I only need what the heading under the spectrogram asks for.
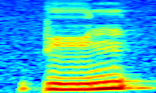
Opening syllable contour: rising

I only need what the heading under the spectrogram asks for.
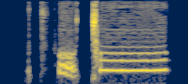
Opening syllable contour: falling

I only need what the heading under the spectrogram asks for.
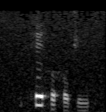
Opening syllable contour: high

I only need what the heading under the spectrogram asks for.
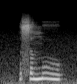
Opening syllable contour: high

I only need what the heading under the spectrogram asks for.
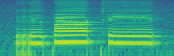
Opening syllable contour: low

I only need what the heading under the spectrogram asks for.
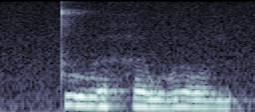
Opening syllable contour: low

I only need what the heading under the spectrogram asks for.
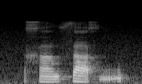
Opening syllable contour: low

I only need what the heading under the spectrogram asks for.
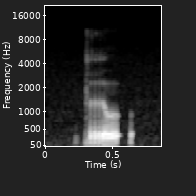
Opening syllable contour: low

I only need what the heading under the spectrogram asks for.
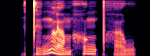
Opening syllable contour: rising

